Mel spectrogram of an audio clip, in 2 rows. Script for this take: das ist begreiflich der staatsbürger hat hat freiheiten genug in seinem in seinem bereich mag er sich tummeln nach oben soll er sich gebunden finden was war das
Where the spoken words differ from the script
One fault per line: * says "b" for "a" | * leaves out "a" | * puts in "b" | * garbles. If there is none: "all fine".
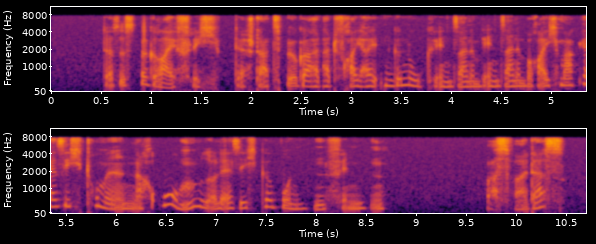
all fine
